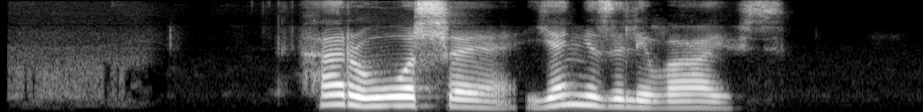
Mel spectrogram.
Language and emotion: Russian, positive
